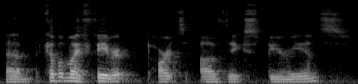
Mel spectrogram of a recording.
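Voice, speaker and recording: A man answers his wife's questions in a casual, earnest way, pausing often with ums. His voice has a gravelly, creaky edge. A faint hum of room noise sits behind him. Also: mid-range voice. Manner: earnest, hesitant with many ums. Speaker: husband being interviewed. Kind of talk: casual conversation.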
